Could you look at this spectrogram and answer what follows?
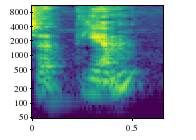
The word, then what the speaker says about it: Satyam: Another name for Brahman is Satyam. This word Satyam has got three syllables, that is Sa, Ut, and Yam.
